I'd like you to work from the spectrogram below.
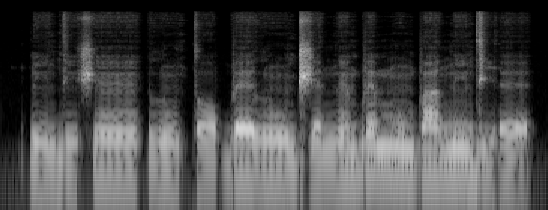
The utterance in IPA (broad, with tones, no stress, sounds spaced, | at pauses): k͡p ĩ˨ d ĩ˨ ʃ ɛ̃˧ | l ũ˨ t ɔ˨ b ɛ˧ l ũ˧ d͡ʒ ɛ˨ n ɛ̃˨˦ b ɛ˦ m ũ˦ b a˦ n ĩ˦ d i˦˨ ɾ ɛ˨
